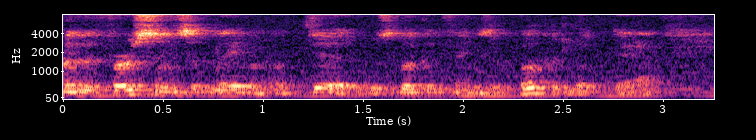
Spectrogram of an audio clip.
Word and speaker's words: Leeuwenhoek: L-A-Y, lay, u, then, they pronounce it with a V, Hooke, Leeuwenhoek. Anthony van Leeuwenhoek.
